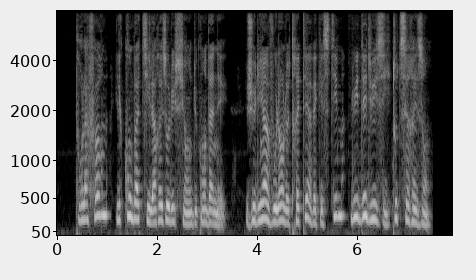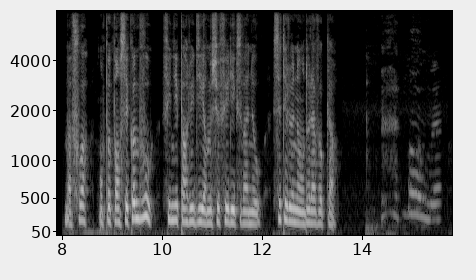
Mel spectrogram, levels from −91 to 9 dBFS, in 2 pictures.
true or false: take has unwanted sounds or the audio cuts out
true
